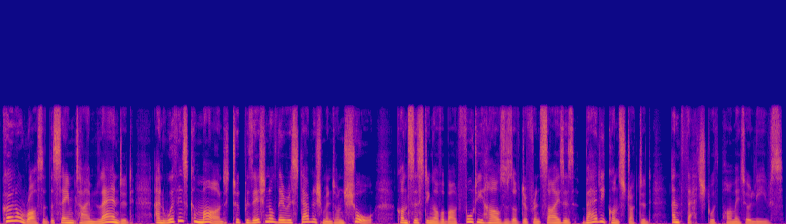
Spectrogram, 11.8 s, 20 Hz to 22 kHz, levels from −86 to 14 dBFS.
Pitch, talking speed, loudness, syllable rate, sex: 195 Hz, 170 wpm, -17 LUFS, 5.3 syllables/s, female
